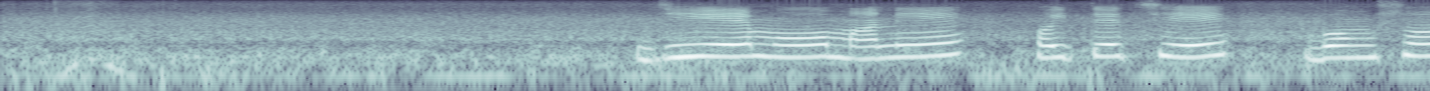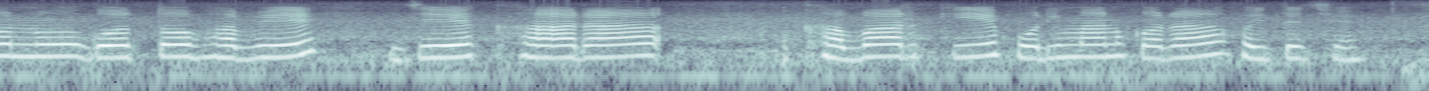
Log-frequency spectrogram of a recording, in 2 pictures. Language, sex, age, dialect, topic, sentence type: Bengali, female, 31-35, Western, agriculture, statement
